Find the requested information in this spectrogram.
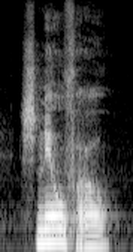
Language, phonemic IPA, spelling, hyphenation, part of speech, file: Dutch, /ˈsneːu̯.vrɑu̯/, sneeuwvrouw, sneeuw‧vrouw, noun, Nl-sneeuwvrouw.ogg
- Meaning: female snowman, female figure made of snow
